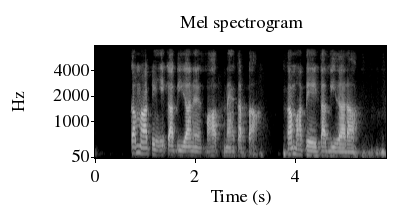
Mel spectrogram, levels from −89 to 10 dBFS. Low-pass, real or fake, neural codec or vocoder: 7.2 kHz; fake; codec, 16 kHz, 1.1 kbps, Voila-Tokenizer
